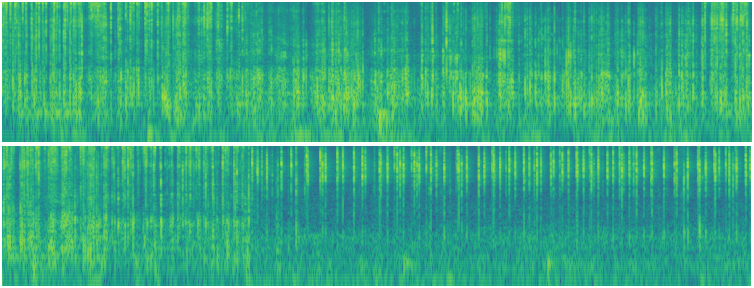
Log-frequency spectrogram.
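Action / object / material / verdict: scrape / plastic paddle hairbrush / plastic / none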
